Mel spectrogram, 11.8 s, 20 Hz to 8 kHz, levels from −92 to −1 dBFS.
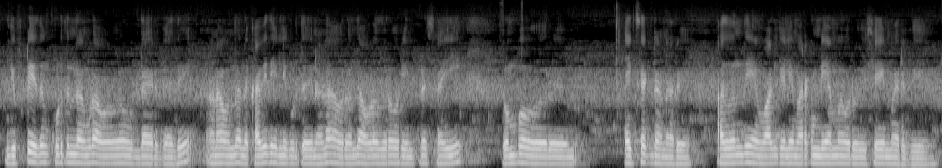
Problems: background sounds at intervals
